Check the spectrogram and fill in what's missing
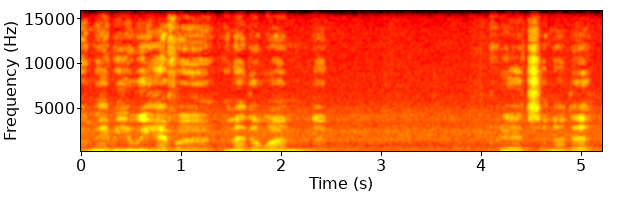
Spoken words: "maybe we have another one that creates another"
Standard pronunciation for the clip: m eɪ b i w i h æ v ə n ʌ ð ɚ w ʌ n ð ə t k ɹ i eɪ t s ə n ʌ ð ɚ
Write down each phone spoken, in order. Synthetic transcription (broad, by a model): m eɪ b i w i h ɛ v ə n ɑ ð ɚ w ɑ n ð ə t k ɹ i eɪ t s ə n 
